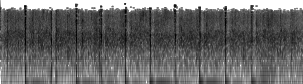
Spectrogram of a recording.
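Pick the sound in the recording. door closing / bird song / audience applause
audience applause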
